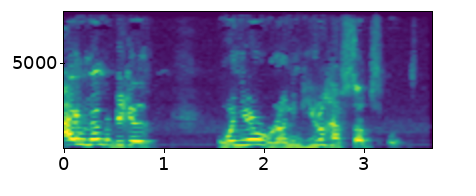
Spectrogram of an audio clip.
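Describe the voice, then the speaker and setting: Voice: medium pitch, lively intonation, moderate pace, lo-fi sound. A host giving casual commentary over their own speedrun, chatty, often laughing and sharing tips.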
